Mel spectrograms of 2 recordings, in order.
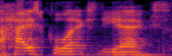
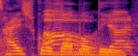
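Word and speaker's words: High School DxD: pronounce that you pronounce you don't pronounce the X so it's High School Double D just like how like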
